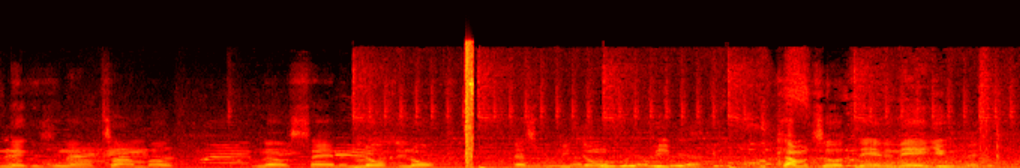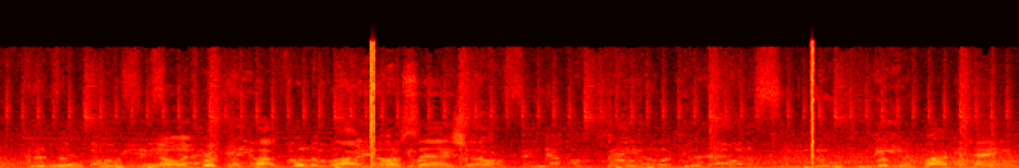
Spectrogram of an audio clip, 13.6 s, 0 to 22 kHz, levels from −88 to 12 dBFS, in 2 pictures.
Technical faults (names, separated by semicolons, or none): uninitialised buffer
